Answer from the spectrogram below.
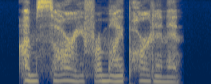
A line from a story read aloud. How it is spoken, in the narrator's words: Leland whispered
